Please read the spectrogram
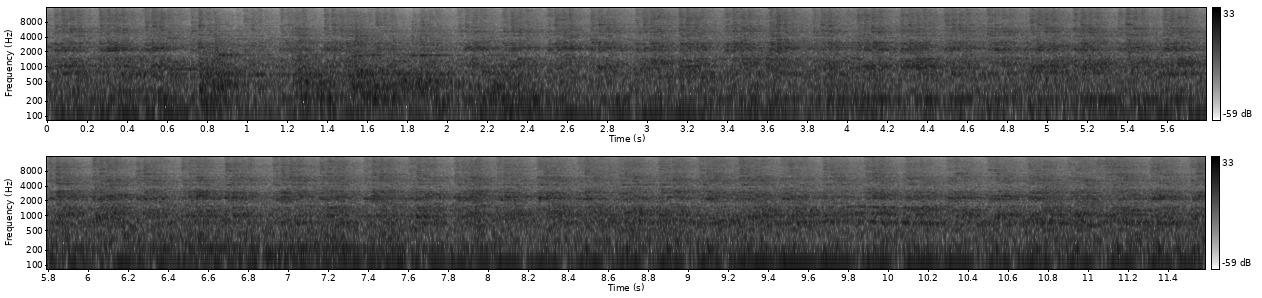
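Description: Engine of a small rail locomotive running steadily with an even pulse as it creeps along the track.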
